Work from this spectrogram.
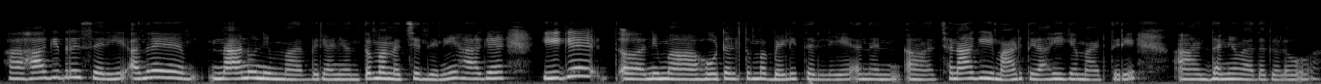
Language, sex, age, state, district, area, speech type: Kannada, female, 18-30, Karnataka, Chikkaballapur, urban, spontaneous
